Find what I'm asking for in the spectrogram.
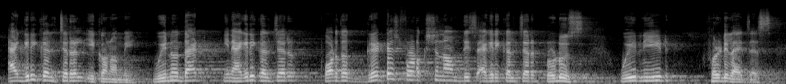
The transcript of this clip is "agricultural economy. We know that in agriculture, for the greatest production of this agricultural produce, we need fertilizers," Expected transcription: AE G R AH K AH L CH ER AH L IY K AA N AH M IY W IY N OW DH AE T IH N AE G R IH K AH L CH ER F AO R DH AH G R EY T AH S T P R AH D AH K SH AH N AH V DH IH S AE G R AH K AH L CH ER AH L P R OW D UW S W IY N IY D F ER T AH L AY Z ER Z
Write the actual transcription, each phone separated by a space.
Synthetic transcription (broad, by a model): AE G R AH K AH L CH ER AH L IY K AA N AH M IY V IY N OW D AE T IH N AE G R IH K AH L CH ER F AO R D AH G R EY T AH S T P R AH D AH K SH AH N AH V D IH S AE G R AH K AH L CH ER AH L P R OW D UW S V IY N IY D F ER T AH L AY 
